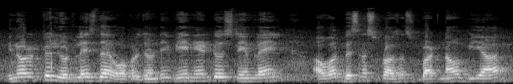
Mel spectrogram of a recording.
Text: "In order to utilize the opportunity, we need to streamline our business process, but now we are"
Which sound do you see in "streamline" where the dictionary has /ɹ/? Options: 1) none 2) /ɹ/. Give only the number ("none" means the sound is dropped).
1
